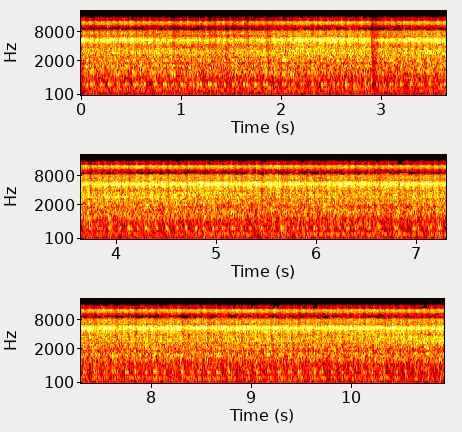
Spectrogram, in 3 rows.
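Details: 1995 Mercury 200hp XR6 Blackmax outboard, after timing adjustment and clearing carb jets: even unbroken idle, steady low rumble, no misses, surges or knocks; runs much better than yesterday, normal idle.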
